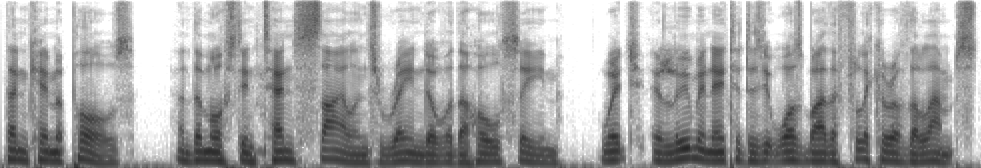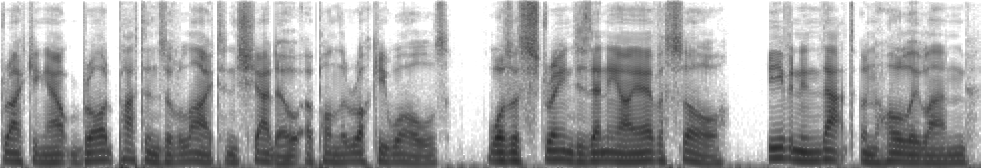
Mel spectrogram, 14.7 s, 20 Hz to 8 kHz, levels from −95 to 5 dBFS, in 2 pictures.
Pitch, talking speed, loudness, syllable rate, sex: 100 Hz, 205 wpm, -19 LUFS, 5.7 syllables/s, male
